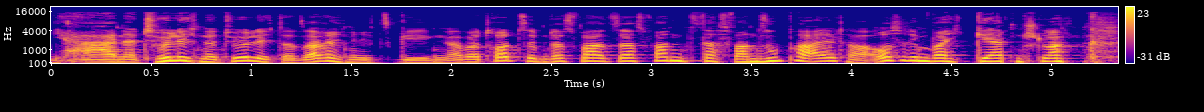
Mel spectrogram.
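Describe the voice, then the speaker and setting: Hardly pausing, a woman talks at a very fast pace in a fairly high voice with lively intonation. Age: 30s. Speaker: podcast co-host. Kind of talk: casual chat.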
